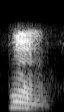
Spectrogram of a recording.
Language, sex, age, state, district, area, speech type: Punjabi, male, 30-45, Punjab, Gurdaspur, urban, conversation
